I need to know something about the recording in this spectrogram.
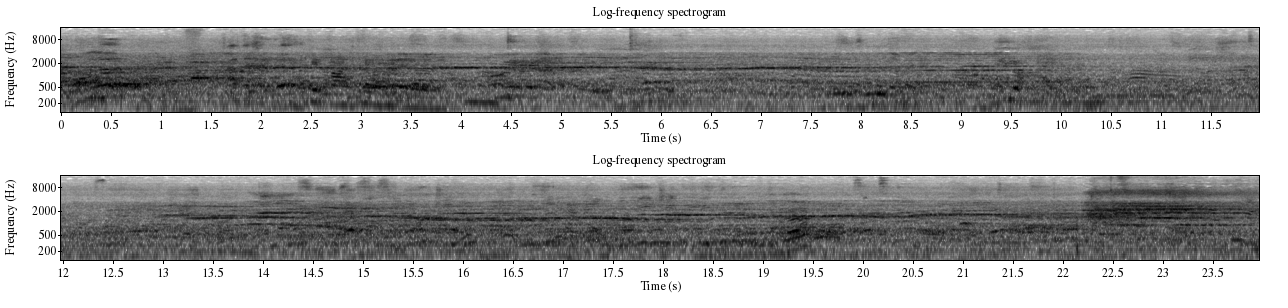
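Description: A crowd of visitors murmurs and chatters in a large echoing hall.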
